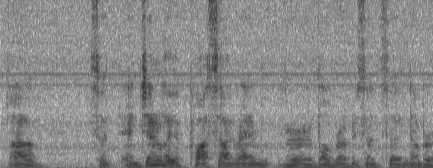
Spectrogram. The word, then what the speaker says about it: Poisson: It's spelled like poison, but it's pronounced Poisson.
